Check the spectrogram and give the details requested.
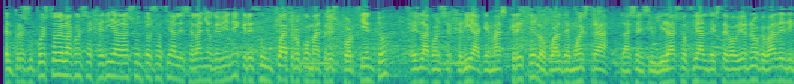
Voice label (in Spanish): noticias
